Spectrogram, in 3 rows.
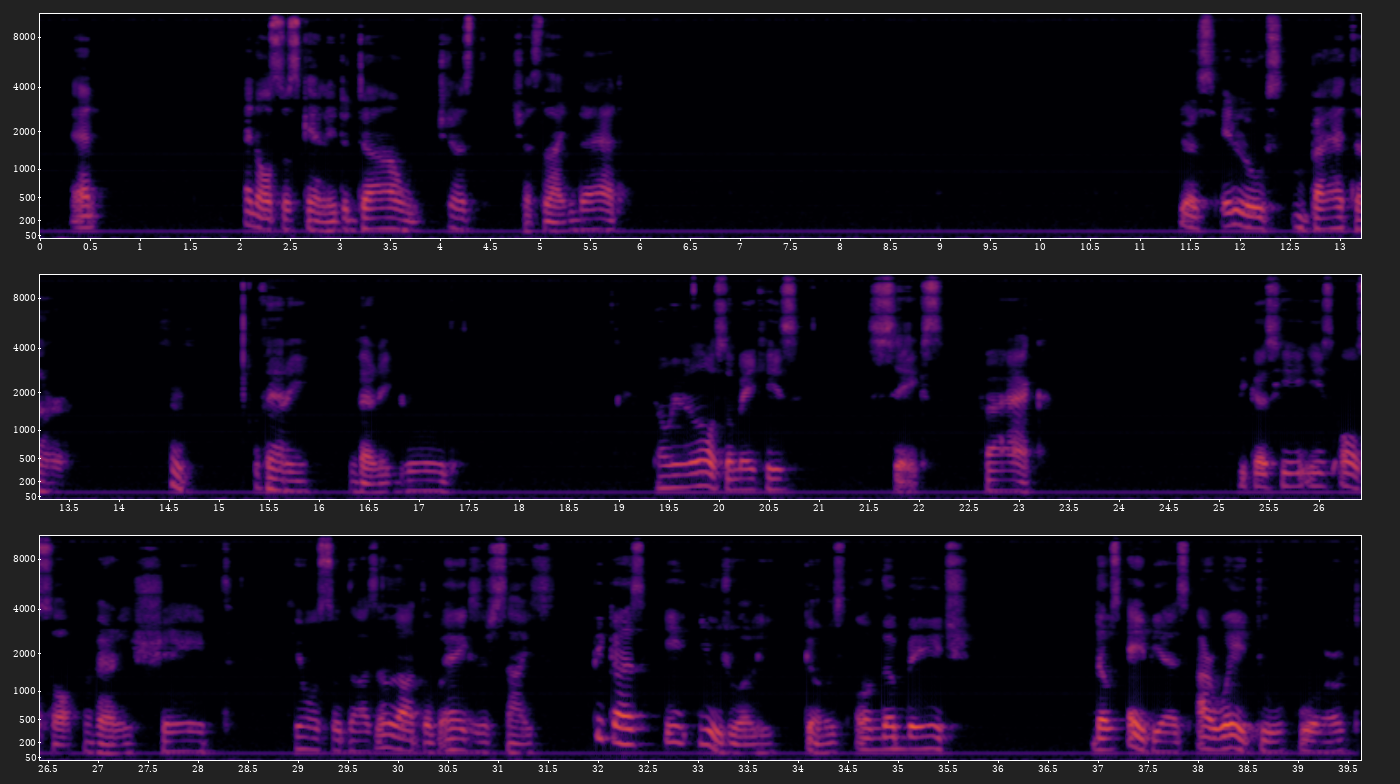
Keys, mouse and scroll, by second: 2.5 e, 3.3 s, 4.6 middle click, 7.4-9.4 drag, 9.0-10.9 middle drag, 18.5 right click, 19.1-20.4 middle drag, 21.9-24.5 right drag, 24.5-26.4 middle drag, 25.0 e, 26.4 s, 29.2-31.8 middle drag, 30.5-34.4 right drag, 31.8 e, 32.6 s, 34.8 middle click, 37.4-39.5 drag, 39.5-39.6 right drag.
